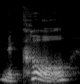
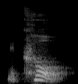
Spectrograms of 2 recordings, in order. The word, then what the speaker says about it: Nicole: so my name is two syllables Nicole and I emphasize the last part of my name Nicole whereas at Troi sounds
